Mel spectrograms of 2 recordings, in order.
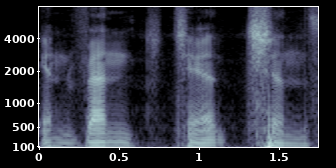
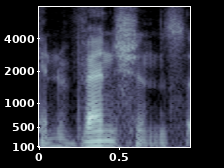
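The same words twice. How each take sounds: First: The middle sound is 'ch', with a t. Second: The middle sound is 'sh', without a t. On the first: The speaker calls it wrong. "I don't say inventions" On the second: The speaker calls it right. "I say inventions"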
